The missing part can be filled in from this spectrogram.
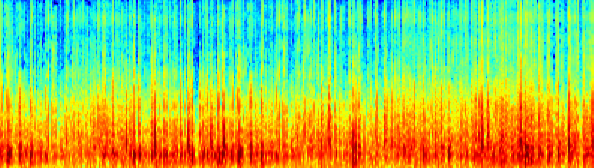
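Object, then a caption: Foam microphone windscreen. Long pink coffin-shaped acrylic nails on both hands scratch and squeeze two identical large, soft, porous white foam windscreens on binaural microphones. A dense, continuous crackle of rapid rustling and scratching fills the clip, mostly in the low-mid range with little bright content.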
